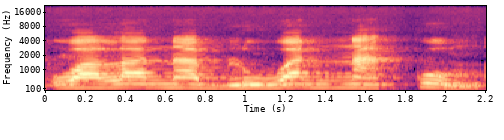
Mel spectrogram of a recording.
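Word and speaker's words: وَلَنَبْلُوَنَّكُمْ: Itu bacanya walanabluwannakum, ada huruf lamnya, ada huruf nunnya.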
